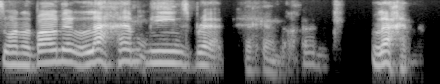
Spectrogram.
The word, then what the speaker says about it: lechem: And the last one on the bottom there, lechem means bread. Lechem. Remember, it's the segulet. It has 2 segels. That means the accent is going to be the next to last syllable.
